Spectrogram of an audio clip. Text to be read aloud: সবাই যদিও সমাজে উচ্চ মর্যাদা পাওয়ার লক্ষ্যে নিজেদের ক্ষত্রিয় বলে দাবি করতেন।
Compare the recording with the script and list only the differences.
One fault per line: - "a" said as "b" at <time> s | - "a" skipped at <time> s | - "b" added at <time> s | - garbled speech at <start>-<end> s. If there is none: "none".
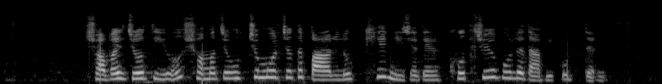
none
